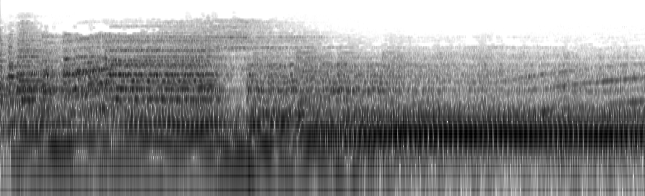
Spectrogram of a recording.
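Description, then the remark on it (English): A loud police car siren wails steadily over the car's roaring engine, which revs and drones throughout, with no voices. “It's your show from here on in. Sirens included.”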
